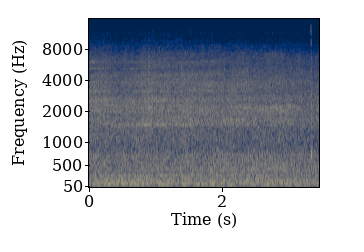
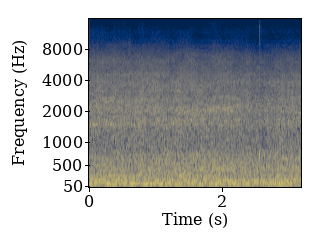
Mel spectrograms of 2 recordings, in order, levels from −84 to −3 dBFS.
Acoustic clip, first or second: first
